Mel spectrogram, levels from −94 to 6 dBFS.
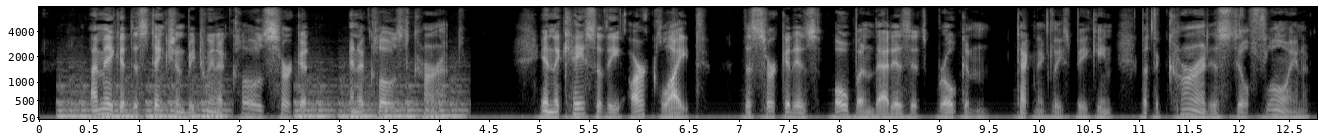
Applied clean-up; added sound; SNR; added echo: none; Bowed string instrument; 1 dB; none.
